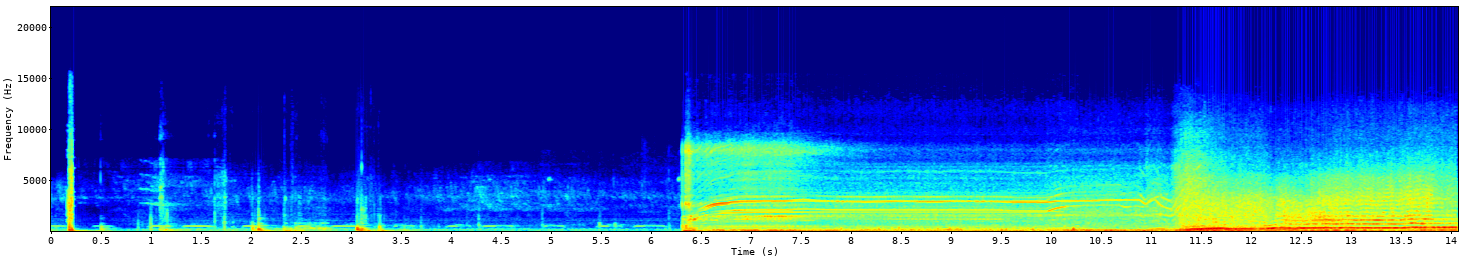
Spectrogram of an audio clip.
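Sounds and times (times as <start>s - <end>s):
faint bird calls: 0.0s - 6.4s
quadcopter motors whining: 6.3s - 14.0s.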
